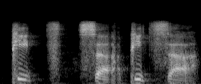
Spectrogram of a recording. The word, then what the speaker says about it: pizza: Pizza. Pizza. It's a t sound before the the s.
